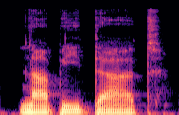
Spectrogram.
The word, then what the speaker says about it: Navidad: way let's get started the word for Christmas in Spanish is Nabi dad we have three syllables na B dad not be that the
